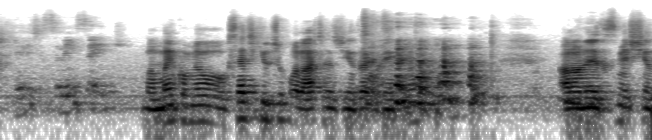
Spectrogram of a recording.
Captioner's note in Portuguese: risos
